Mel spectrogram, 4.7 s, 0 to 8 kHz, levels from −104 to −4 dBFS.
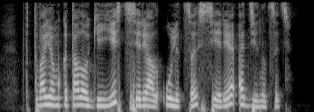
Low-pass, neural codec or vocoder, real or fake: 7.2 kHz; none; real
